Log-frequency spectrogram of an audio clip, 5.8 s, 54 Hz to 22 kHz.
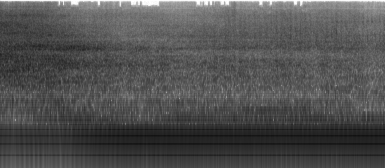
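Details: SVT Focus Mk1 with newly installed CPT cold air intake, revving in neutral. Strong steady note rising and holding, loud intake suction on top, smooth with no knocks; normal revving, engine healthy.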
